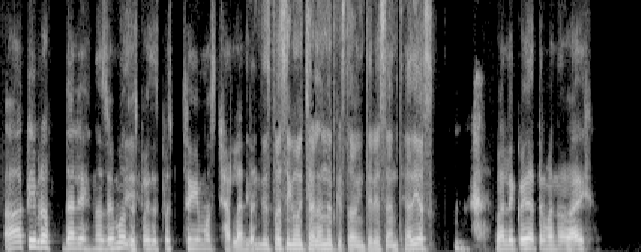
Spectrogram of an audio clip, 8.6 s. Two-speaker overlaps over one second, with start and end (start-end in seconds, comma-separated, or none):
none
